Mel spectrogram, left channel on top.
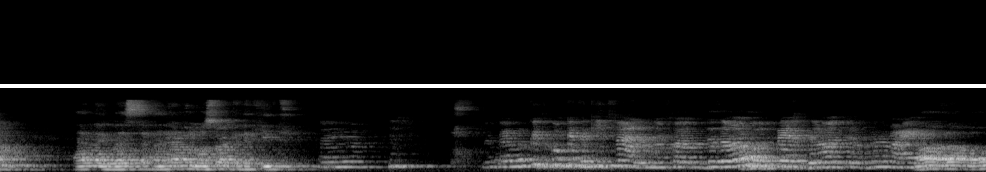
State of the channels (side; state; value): left; silent; digital silence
